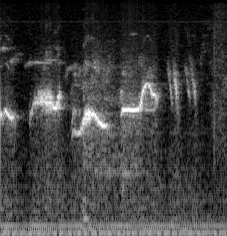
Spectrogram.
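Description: A bird singing a short run of clear whistled notes, each gliding up or down, with a few quick higher chirps near the end.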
